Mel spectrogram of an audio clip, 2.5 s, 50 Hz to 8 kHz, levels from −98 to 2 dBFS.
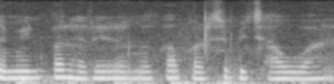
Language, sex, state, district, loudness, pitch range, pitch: Hindi, female, Chhattisgarh, Sukma, -14 LUFS, 190-200 Hz, 195 Hz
